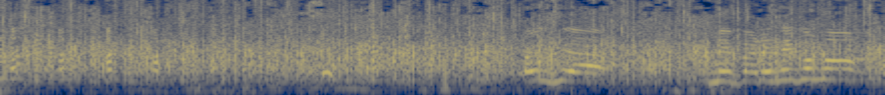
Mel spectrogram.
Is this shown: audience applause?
yes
